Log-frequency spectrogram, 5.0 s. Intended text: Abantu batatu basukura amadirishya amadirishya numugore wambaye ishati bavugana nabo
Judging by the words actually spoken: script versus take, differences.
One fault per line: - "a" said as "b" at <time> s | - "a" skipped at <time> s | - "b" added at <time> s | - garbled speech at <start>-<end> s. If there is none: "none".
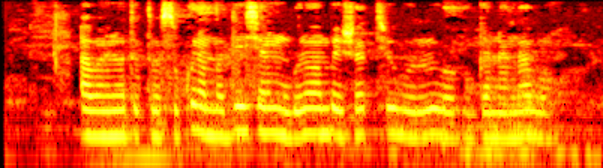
- "amadirishya" skipped at 2.2 s
- "yubururu" added at 3.2 s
